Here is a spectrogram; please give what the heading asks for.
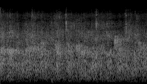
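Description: A crowd applauds steadily, dense clapping from many hands filling the room at an even, moderate loudness with no voices rising above it.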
